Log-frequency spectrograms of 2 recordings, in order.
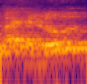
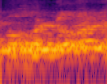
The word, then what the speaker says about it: بہلول: سوال ہمارے یہاں تلفظ کیا جاتا ہے، عربی میں سوال ہے، ہمارے یہاں بہلول تلفظ کیا جاتا ہے، لیکن اصل میں بہلول ہے، بے کے پیچھے اوپر پیش ہے.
